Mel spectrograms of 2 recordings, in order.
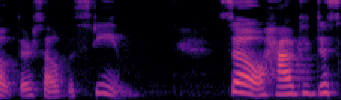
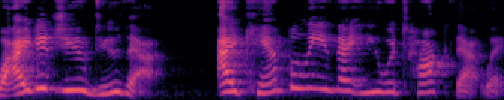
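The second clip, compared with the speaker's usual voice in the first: harsh, reproachful angry scolding, loud and high; 5 semitones higher, 7 dB louder than usual. Showing how a change of tone is heard, angry scolding tone. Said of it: "if I change my tone to".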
